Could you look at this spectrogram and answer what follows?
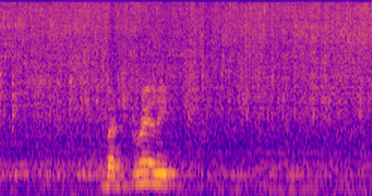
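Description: Water pours steadily from a LIDL Miomare thermostatic shower mixer, a constant broad hiss throughout while someone speaks briefly over it.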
